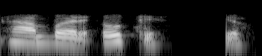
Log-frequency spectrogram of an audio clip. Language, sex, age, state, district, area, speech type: Goan Konkani, female, 30-45, Goa, Tiswadi, rural, conversation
